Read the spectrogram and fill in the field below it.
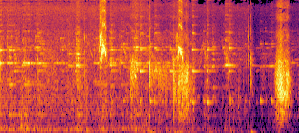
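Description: A man slurps raw egg from a shell.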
